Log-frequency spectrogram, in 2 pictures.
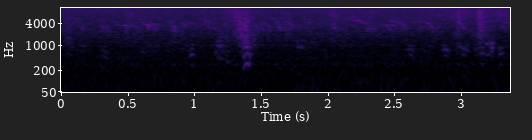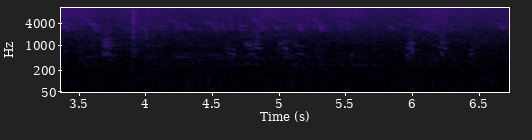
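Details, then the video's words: Chickens, hens and roosters, giving short, scattered clucks with one louder, sharper cluck near the start, over a steady hiss of background noise. "Chicken Sounds Noises Hens Clucking Roosters Crowing"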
